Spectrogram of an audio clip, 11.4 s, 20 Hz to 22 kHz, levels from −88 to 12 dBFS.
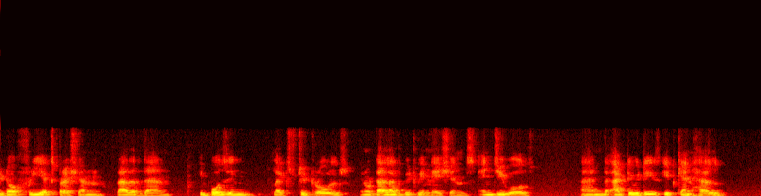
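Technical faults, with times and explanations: No technical faults are heard in this clip, so there are no times or explanations to give.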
